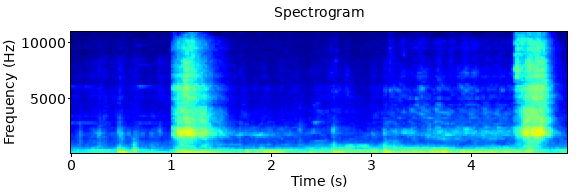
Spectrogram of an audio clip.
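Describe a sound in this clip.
Flames whoosh and roar in short bursts.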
